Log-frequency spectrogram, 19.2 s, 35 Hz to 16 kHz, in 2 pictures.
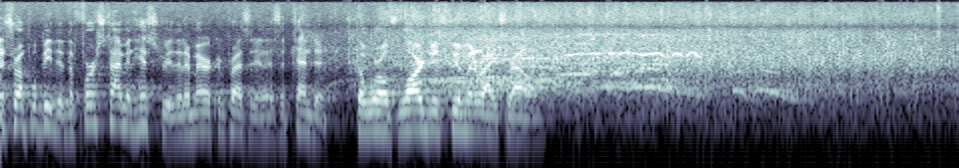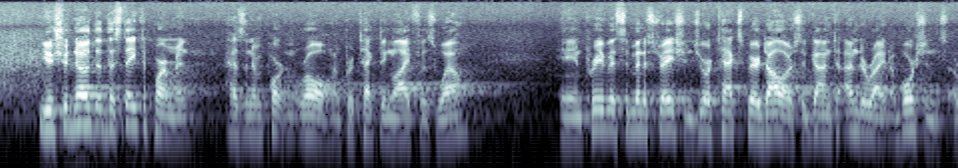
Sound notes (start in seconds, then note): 7.7 applause and cheers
